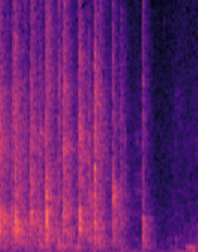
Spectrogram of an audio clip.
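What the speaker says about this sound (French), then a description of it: "Voilà, donc vous pouvez tous vous applaudir." Applause from an audience gathered for a talk on a passive house, a burst of hand claps with distinct individual slaps that thins out toward the end, fairly close and loud, with no talking.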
